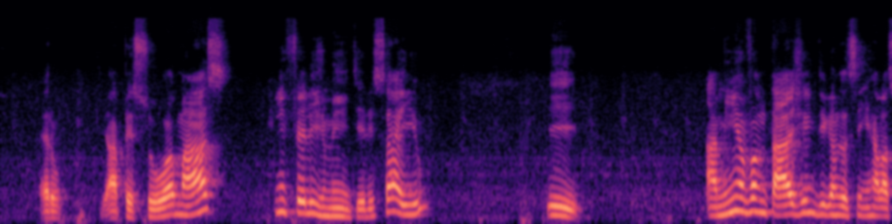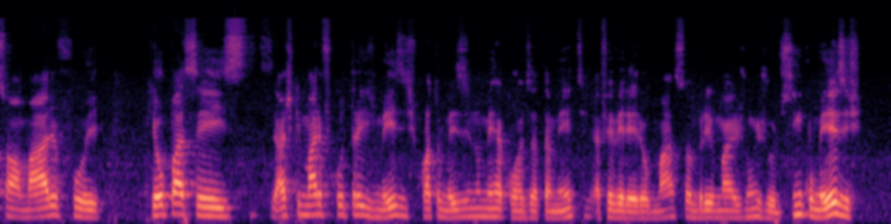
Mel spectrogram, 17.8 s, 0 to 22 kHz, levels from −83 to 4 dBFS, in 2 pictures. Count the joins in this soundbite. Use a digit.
0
